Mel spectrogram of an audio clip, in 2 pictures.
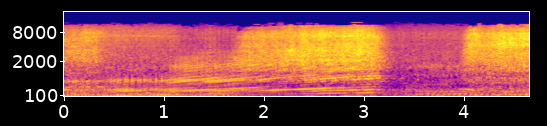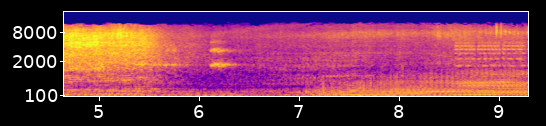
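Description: Three cars accelerating past one after another, each engine revving with a rising pitch as it pulls away. Music comes in faintly near the end.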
